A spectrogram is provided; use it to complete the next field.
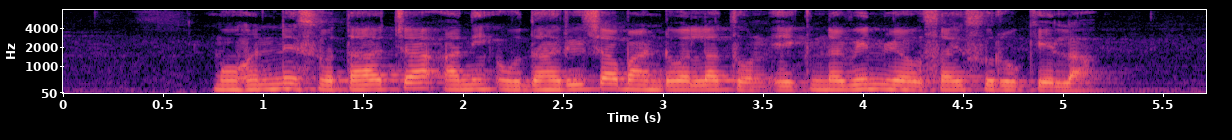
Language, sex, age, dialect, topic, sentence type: Marathi, male, 25-30, Standard Marathi, banking, statement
